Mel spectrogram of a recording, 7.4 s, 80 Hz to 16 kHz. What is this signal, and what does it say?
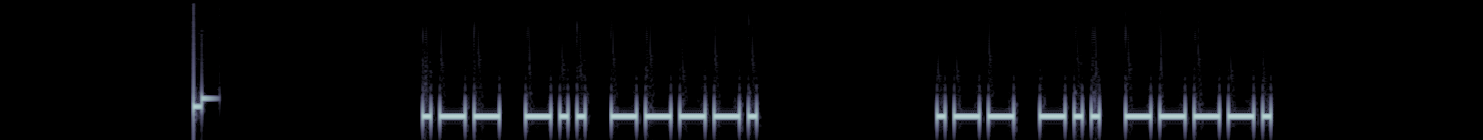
Morse code, heard as a keyed tone, about 28 wpm, 700 Hz. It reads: WD9 WD9
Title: USA Call Sign Prefixes - Repeated 2x - 28wpm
